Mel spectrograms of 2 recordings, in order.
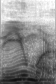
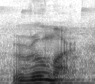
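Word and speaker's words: rumour: আমরা প্রোনাউন্সিয়েশন করি হচ্ছে রিউমার, আসলে উচ্চারণটা হবে রুমার।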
